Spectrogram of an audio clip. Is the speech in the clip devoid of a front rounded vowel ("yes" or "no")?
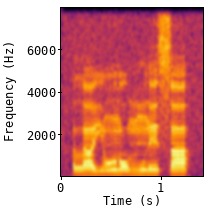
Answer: yes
